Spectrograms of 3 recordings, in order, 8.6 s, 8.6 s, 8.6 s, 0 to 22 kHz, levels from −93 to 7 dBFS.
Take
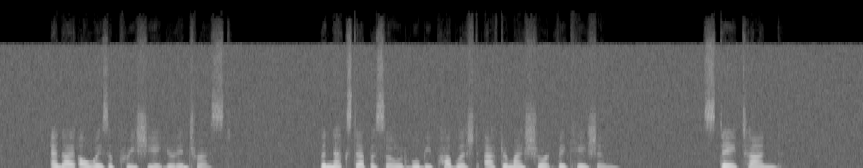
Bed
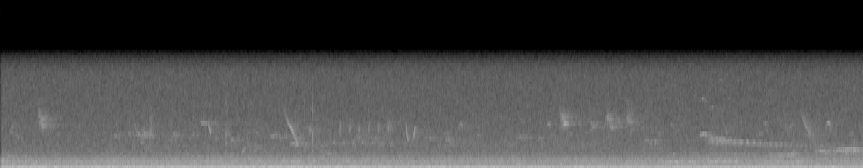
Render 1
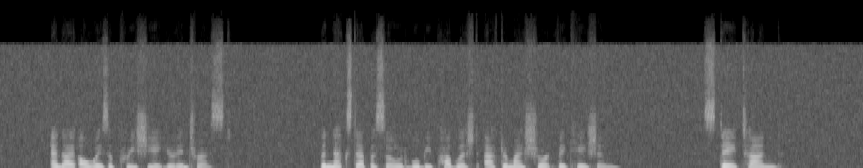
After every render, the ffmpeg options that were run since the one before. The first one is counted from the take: -af "afftdn=nr=6:nf=-39"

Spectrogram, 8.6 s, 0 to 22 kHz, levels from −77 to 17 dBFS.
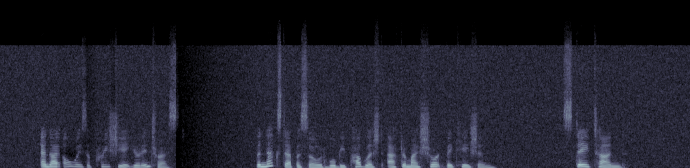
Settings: -filter_complex "[0:a]asettb=1/sr,asplit=3[a][b][c];[a]atrim=end=0.714[d];[b]atrim=start=0.71:end=1.44,asetpts=PTS-STARTPTS,afade=t=in:d=0.004:c=qsin,afade=t=out:st=0.726:d=0.004:c=qsin,acrossover=split=230|690|3100[e][f][g][h];[e]acompressor=threshold=-38dB:ratio=3[i];[f]acompressor=threshold=-35dB:ratio=3[j];[g]acompressor=threshold=-36dB:ratio=3[k];[h]acompressor=threshold=-38dB:ratio=3[l];[i][j][k][l]amix=inputs=4:normalize=0[m];[c]atrim=start=1.436[n];[d][m]acrossfade=d=0.004:c1=hsin:c2=qsin[o];[o][n]acrossfade=d=0.004:c1=qsin:c2=hsin,asplit=2[p][q];[p]atrim=end=2.2,asetpts=PTS-STARTPTS,afade=t=out:st=2.196:d=0.004:c=hsin:silence=0.0749894[r];[q]atrim=start=2.2,asetpts=PTS-STARTPTS,afade=t=in:d=1.14:silence=0.0749894[s];[r][s]concat=n=2:v=0:a=1"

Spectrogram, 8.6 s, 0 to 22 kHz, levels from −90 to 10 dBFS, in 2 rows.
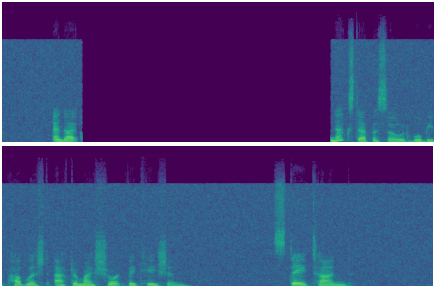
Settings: -filter_complex "[0:a]asplit=3[a][b][c];[a]atrim=end=0.8,asetpts=PTS-STARTPTS,afade=t=out:st=0.796:d=0.004:c=hsin[d];[b]atrim=start=0.8:end=3.29,asetpts=PTS-STARTPTS,volume=0[e];[c]atrim=start=3.29,asetpts=PTS-STARTPTS,afade=t=in:d=0.004:c=hsin[f];[d][e][f]concat=n=3:v=0:a=1"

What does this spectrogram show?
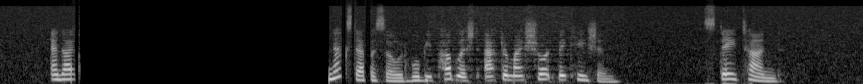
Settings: -filter_complex "[0:a]asettb=1/sr,asplit=3[a][b][c];[a]atrim=end=0.584[d];[b]atrim=start=0.58:end=3.76,asetpts=PTS-STARTPTS,afade=t=in:d=0.004:c=qsin,afade=t=out:st=3.176:d=0.004:c=qsin,aeval=exprs='val(0)*gte(abs(val(0)),0.0178)':c=same[e];[c]atrim=start=3.756[f];[d][e]acrossfade=d=0.004:c1=hsin:c2=qsin[g];[g][f]acrossfade=d=0.004:c1=qsin:c2=hsin,asettb=1/sr,asplit=3[h][i][j];[h]atrim=end=4.274[k];[i]atrim=start=4.27:end=5.73,asetpts=PTS-STARTPTS,afade=t=in:d=0.004:c=qsin,afade=t=out:st=1.456:d=0.004:c=qsin,aecho=1:1:2.6:0.89,atrim=end_sample=64386[l];[j]atrim=start=5.726[m];[k][l]acrossfade=d=0.004:c1=hsin:c2=qsin[n];[n][m]acrossfade=d=0.004:c1=qsin:c2=hsin,asettb=1/sr,asplit=3[o][p][q];[o]atrim=end=6.244[r];[p]atrim=start=6.24:end=7.52,asetpts=PTS-STARTPTS,afade=t=in:d=0.004:c=qsin,afade=t=out:st=1.276:d=0.004:c=qsin,aeval=exprs='if(lt(val(0),0),0.708*val(0),val(0))':c=same[s];[q]atrim=start=7.516[t];[r][s]acrossfade=d=0.004:c1=hsin:c2=qsin[u];[u][t]acrossfade=d=0.004:c1=qsin:c2=hsin"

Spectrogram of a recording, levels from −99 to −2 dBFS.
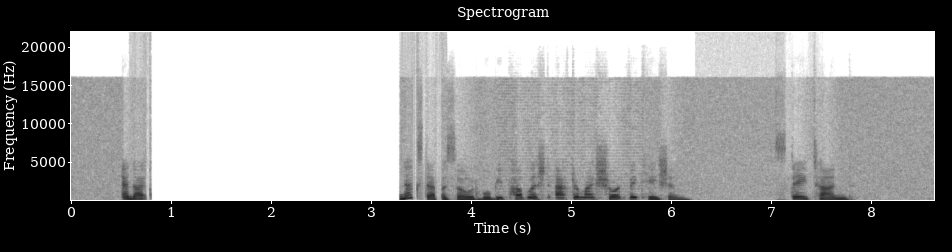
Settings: -filter_complex "[0:a]acrossover=split=320|1200|3700[a][b][c][d];[d]acompressor=threshold=-41dB:ratio=6[e];[a][b][c][e]amix=inputs=4:normalize=0,alimiter=limit=-12dB:level=0:latency=1:release=163"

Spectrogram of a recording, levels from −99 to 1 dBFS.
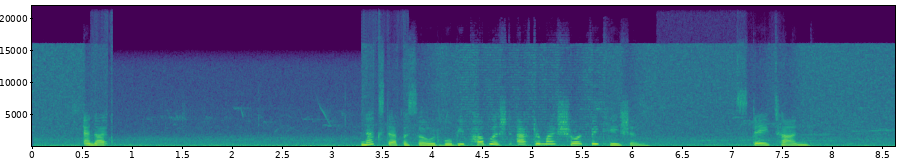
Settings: -filter_complex "[1:a]volume=-16dB[a];[0:a][a]amix=inputs=2:normalize=0"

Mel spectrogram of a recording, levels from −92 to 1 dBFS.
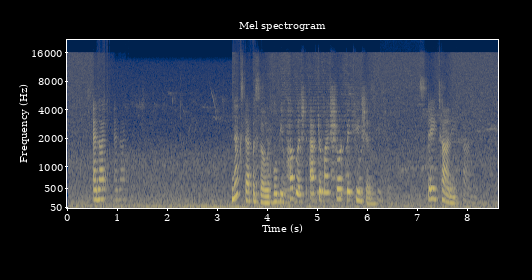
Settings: -filter_complex "[0:a]asplit=2[a][b];[b]adelay=46,volume=-10.5dB[c];[a][c]amix=inputs=2:normalize=0,aecho=1:1:421:0.158"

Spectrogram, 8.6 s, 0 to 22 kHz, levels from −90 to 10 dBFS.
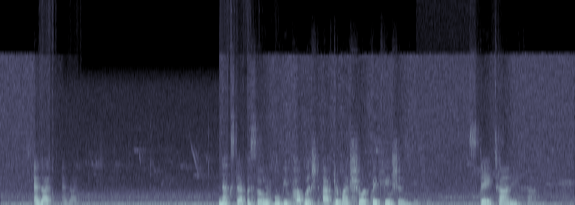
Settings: -af anull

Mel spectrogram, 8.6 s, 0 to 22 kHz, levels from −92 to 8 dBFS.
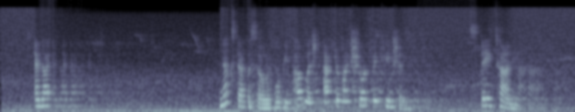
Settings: -filter_complex "[0:a]asplit=2[a][b];[b]adelay=26,volume=-11.5dB[c];[a][c]amix=inputs=2:normalize=0,aecho=1:1:267|534|801|1068|1335|1602:0.158|0.0935|0.0552|0.0326|0.0192|0.0113"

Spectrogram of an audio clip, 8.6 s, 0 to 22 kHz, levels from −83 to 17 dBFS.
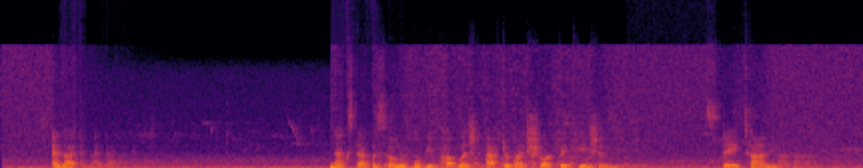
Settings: -af "volume=4dB"

